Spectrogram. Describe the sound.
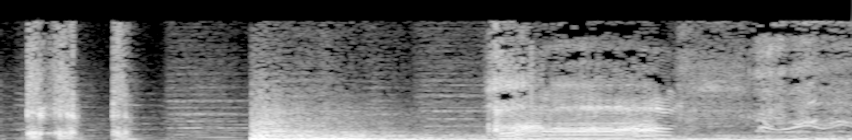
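A man imitates Chewbacca's growl: two short throaty bursts, then a long, loud, rough howl that wavers and warbles in pitch for several seconds.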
